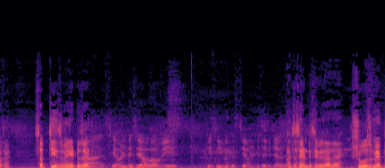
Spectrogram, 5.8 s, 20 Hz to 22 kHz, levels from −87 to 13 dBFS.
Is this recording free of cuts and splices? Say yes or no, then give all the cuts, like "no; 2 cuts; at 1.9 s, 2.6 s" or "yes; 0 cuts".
yes; 0 cuts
